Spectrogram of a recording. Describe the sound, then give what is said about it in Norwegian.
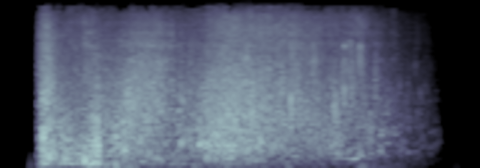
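Ice cracks and breaks with a crackling sound like cardboard being crushed, then a loud burst of splashing water lasts a few seconds, rough with scattered sharp snaps in the churn, then cuts off abruptly. No one speaks. “Men så er det denne knekkende, sprekkende lyden, denne lyden av nærmest som du klemmer sammen papp, og plutselig høres en annen, tydeligere lyd. Så et plask, og flere plask.”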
